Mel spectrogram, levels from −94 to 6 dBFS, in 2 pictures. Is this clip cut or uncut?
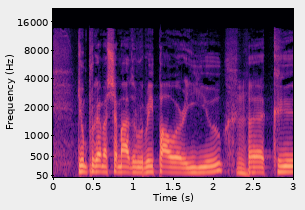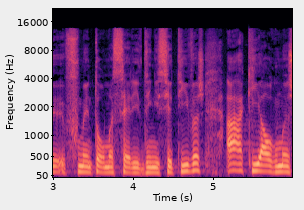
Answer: cut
